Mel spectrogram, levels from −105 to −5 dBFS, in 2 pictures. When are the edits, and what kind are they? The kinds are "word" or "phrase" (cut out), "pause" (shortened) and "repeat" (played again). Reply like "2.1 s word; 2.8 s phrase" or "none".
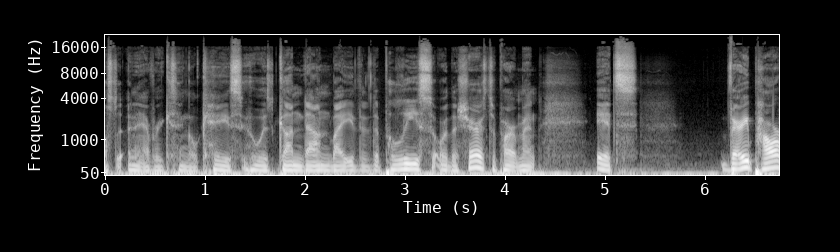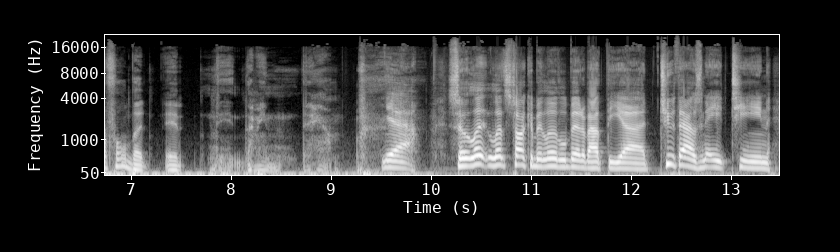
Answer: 10.1 s pause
